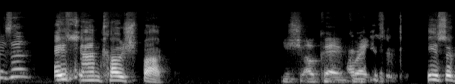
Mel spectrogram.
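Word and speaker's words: Ehsan Khoshbakht: Conversations with, how do you pronounce his name? Isan, is it? Ehsan Koshbak.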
